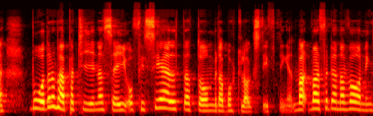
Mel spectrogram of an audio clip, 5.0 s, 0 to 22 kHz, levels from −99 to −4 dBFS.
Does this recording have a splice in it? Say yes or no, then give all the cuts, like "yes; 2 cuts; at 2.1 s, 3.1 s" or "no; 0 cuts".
yes; 1 cut; at 2.9 s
